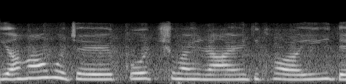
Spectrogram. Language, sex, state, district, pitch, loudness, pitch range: Hindi, female, Madhya Pradesh, Katni, 245 Hz, -14 LUFS, 235-265 Hz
